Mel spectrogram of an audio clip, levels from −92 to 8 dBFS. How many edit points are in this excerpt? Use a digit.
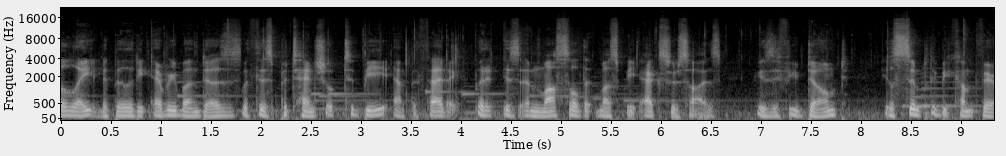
2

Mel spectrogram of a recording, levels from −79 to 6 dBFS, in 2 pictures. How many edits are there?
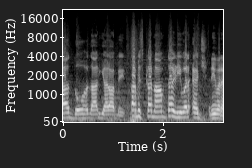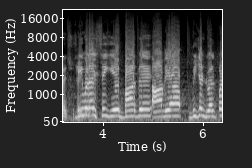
3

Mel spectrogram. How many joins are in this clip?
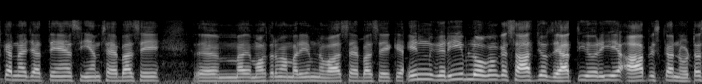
1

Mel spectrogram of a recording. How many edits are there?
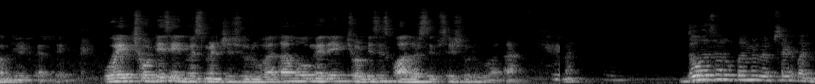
1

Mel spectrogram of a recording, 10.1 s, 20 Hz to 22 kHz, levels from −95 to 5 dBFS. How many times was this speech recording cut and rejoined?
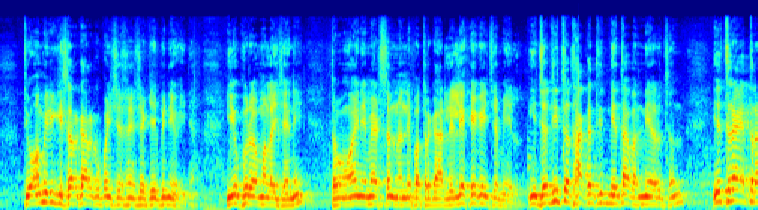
1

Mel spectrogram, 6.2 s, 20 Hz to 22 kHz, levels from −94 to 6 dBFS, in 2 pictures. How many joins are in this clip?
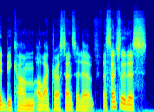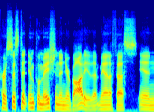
2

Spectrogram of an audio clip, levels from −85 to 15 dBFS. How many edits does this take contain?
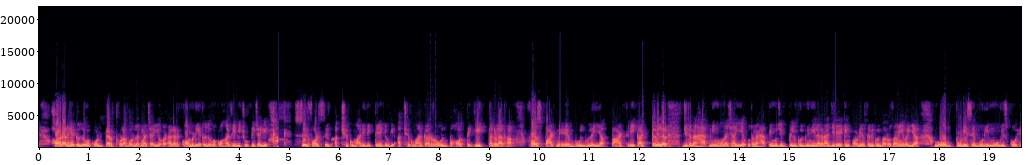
3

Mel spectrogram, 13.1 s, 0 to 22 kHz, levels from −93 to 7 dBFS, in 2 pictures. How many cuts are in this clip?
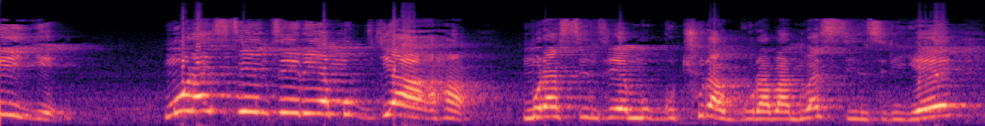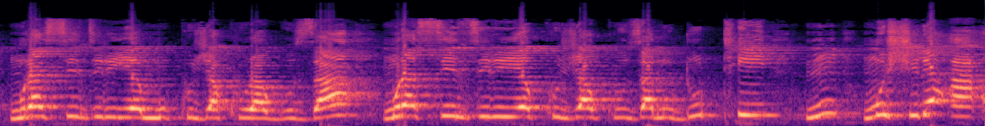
0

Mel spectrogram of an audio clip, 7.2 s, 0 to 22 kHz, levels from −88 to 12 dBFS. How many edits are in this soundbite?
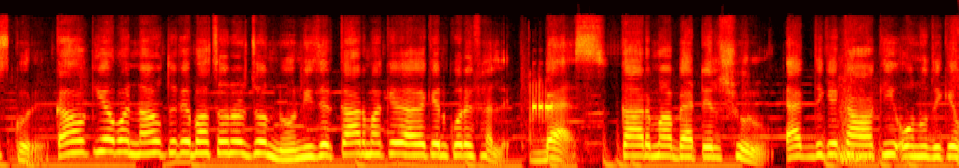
0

